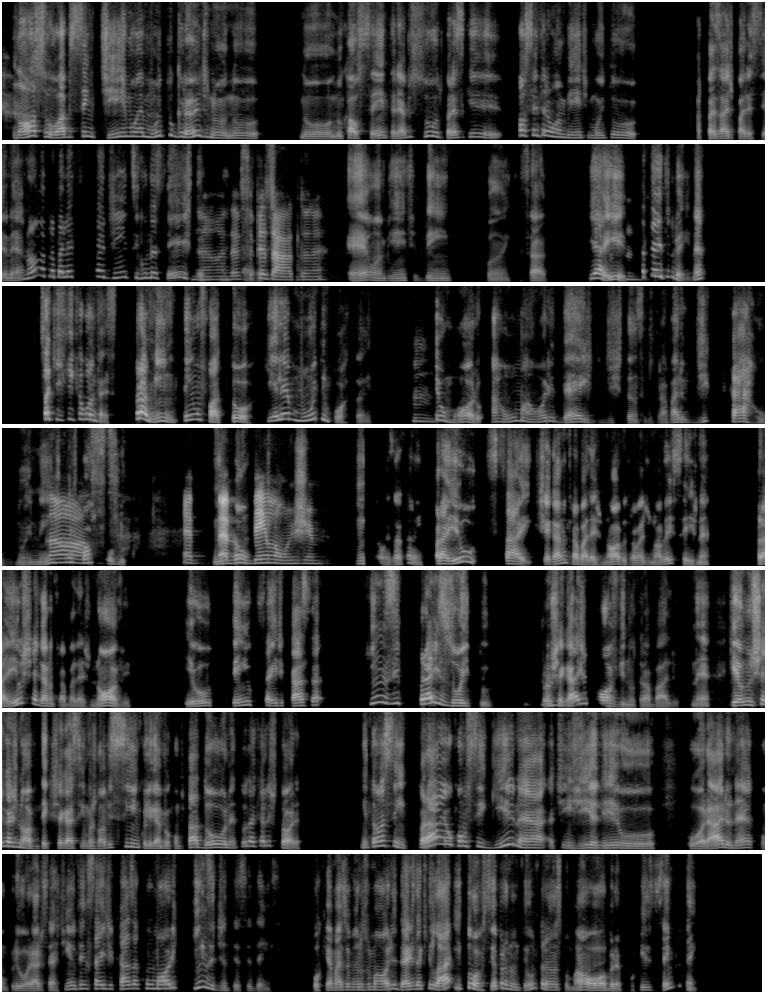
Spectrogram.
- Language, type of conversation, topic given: Portuguese, advice, Como descrever a pressão no trabalho para aceitar horas extras por causa da cultura da empresa?
- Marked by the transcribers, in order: in English: "call center"; in English: "call center"; in English: "punk"; tapping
